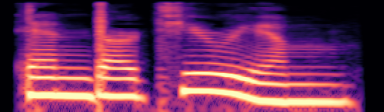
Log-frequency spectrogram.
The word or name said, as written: endarterial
